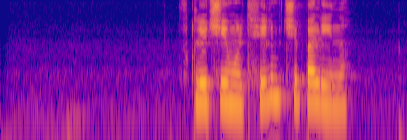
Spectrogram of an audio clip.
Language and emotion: Russian, neutral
